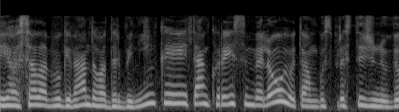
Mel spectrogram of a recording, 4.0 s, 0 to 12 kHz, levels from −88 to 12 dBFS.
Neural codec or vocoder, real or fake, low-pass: none; real; 7.2 kHz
